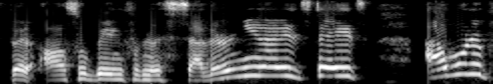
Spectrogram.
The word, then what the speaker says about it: Southwark: It looks to me like Southwark. They say this word more like southern.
